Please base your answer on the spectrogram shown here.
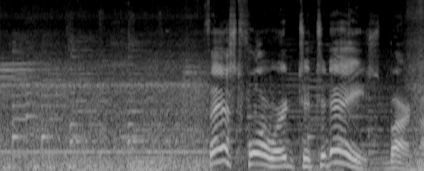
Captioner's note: machines whirring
